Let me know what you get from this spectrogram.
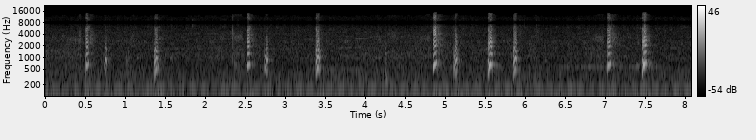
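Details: A female pet dog, asleep and dreaming, gives short, sharp muffled yips in irregular bursts, about a dozen across eight seconds, some in quick pairs, over a steady low electrical hum.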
